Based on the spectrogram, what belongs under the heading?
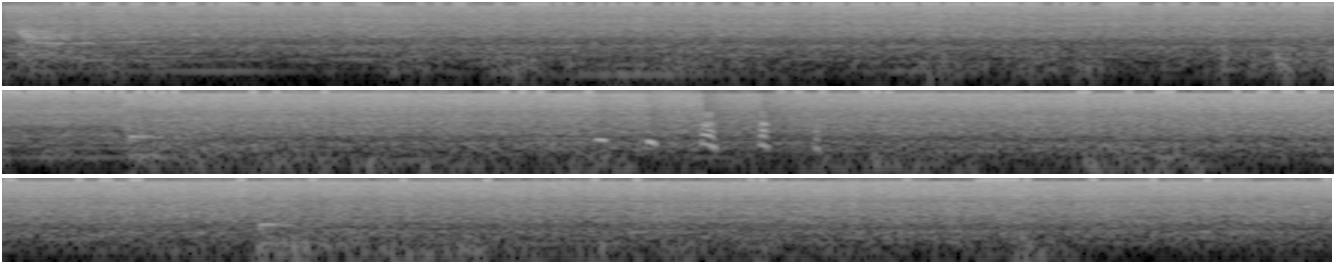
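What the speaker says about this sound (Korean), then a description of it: "자, 폭포 지금부터 들어갔다 오겠습니다." A loud, steady roar of rushing water pours down nearby, a constant broadband wash with a few faint clicks partway through.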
